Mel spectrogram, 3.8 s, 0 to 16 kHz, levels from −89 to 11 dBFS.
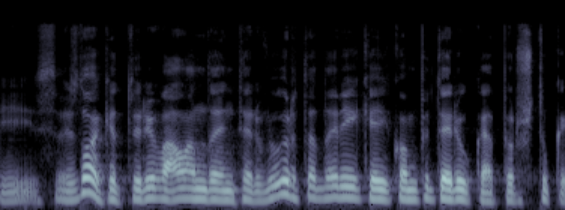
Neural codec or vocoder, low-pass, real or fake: none; 10.8 kHz; real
